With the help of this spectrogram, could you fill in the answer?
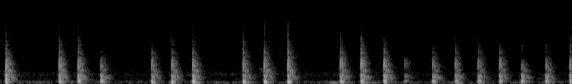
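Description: A plastic marker taps and knocks the hardboard cover of an A5 notebook held at an angle beside the mic. About 21 dry, short knocks land in uneven groups, each a dull, low thud that stops almost at once with no ring.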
